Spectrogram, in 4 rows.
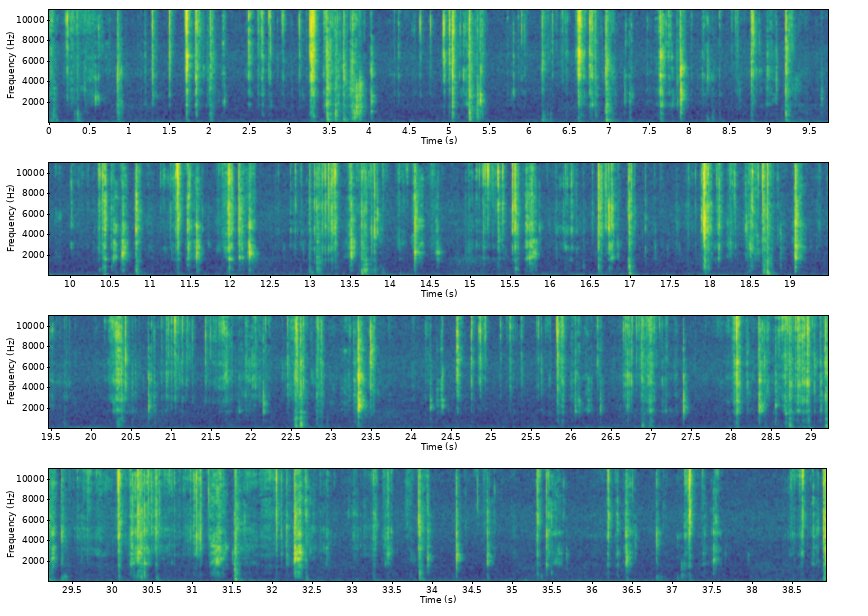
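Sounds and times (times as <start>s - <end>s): knife cutting through soap: 25.6s - 37.6s.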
